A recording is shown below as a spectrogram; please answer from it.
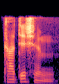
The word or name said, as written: kaddishim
